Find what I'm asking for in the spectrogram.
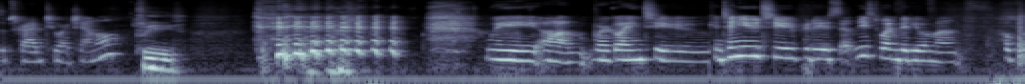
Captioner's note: laughs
